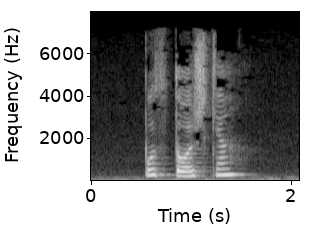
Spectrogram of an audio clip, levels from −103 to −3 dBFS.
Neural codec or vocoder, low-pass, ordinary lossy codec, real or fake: none; 7.2 kHz; MP3, 32 kbps; real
